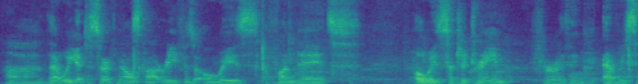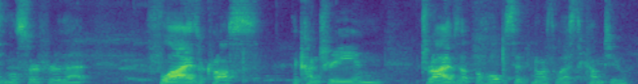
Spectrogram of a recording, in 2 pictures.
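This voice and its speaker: A man's voice: medium pitch, monotone, normal speed, echoey room, distant mic, noisy background. A male surfer from Los Angeles giving an upbeat, enthusiastic contest interview. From Los Angeles, California.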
